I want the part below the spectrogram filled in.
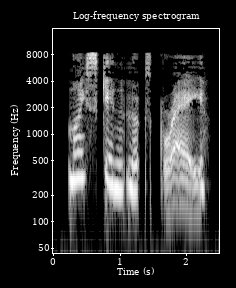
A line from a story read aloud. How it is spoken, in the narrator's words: Sophie croaked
